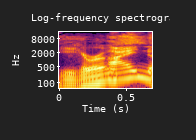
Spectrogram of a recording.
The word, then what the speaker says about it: gyros: You call it gyro. It would be pronounced gyros.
